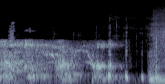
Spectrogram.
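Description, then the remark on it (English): A person coughs several times in short, sharp bursts, following a stretch of steady, muffled noise. “what in God's name was that? … coughing at all.”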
